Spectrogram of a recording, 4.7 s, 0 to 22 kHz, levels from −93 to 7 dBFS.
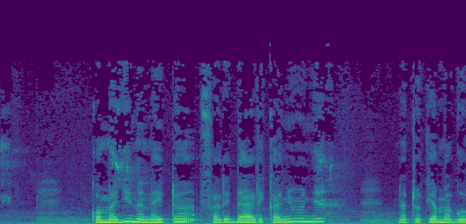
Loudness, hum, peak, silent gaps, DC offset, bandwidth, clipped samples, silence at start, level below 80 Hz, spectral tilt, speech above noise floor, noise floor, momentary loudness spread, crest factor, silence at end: -17 LUFS; none; -2 dBFS; none; under 0.1%; 13.5 kHz; under 0.1%; 0.25 s; -40 dBFS; -6.5 dB/octave; 22 dB; -38 dBFS; 8 LU; 16 dB; 0 s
